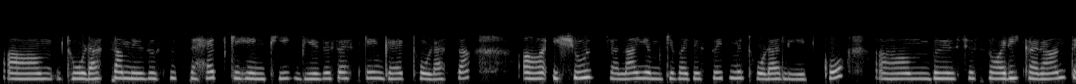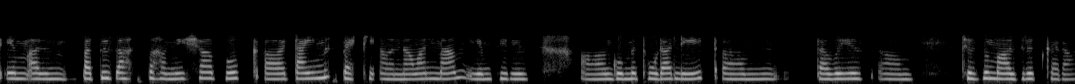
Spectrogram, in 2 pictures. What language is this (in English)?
Kashmiri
